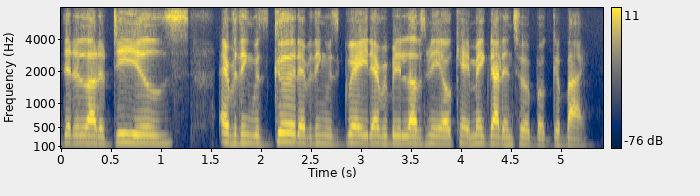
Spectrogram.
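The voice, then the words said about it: Donald Trump impression. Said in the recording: “Nice impersonation.”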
